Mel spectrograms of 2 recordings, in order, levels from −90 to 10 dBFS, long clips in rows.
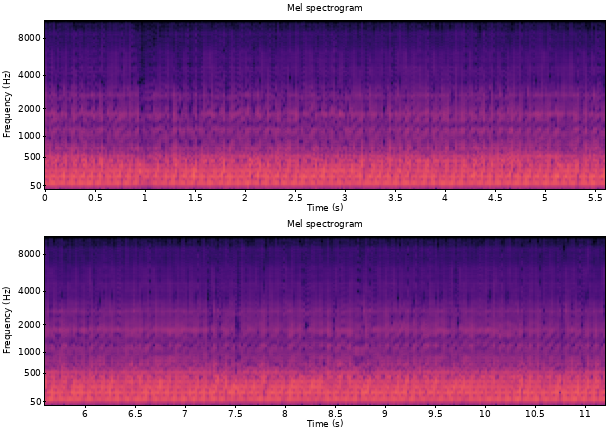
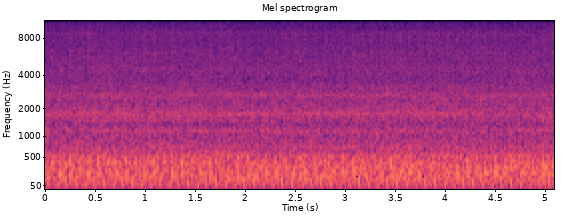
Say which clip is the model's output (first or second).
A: first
